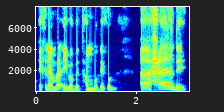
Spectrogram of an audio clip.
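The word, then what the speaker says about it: أحد: ডাল দুই পেশ দুন আহা দুন ডালকে ওয়াকফুর ক্ষেত্রে সাকিন করে ফেলবো তো এখানে আমরা এইভাবে থামবো দেখুন আহাদে ডাল যেহেতু কলকলার হরফ নিচের দিকে ধাবিত করে ধাক্কা দিয়ে উচ্চারণ করব আহাদে আপনারা আমার সঙ্গে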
